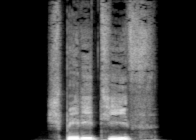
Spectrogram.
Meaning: quick, fast, speedy
- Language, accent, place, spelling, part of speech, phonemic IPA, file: German, Germany, Berlin, speditiv, adjective, /ʃpediˈtiːf/, De-speditiv.ogg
